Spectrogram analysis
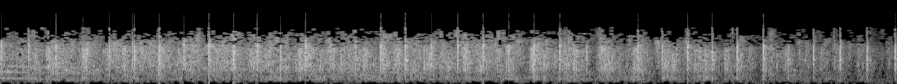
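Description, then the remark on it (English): A group of people at an alcoholics' recovery meeting clapping steadily for a member receiving a white chip, many overlapping hand claps forming a loud, dense burst of applause that holds throughout without fading. “That feels good, all the clapping.”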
